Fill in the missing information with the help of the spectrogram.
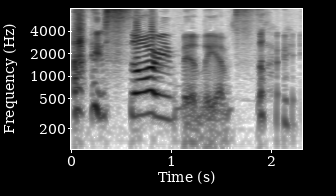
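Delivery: high, loud laughing I'm sorry; giggling apology through laughter; apologising while cracking up. Real, not acted.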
